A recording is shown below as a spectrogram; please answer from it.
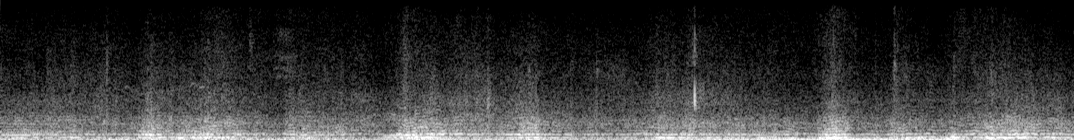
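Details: Honeybees on frames of a Michigan hive being inspected for queen cups, drone brood and mites while splits are made against swarming; steady humming buzz that briefly swells louder, with light frame knocks.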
